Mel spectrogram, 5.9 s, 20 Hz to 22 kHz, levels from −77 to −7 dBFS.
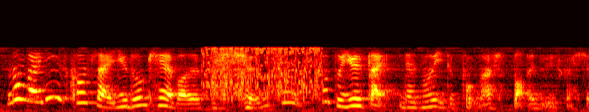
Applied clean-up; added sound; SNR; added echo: none; Alarm; 8 dB; reverberation time 0.4 s.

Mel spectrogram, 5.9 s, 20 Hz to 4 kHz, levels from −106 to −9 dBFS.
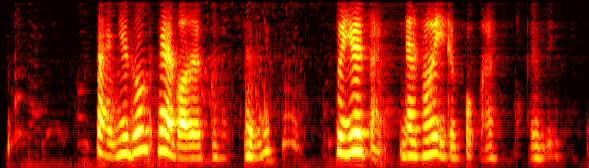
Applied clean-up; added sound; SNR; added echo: neural mask model DeepFilterNet 3.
